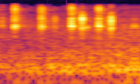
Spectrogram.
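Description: A bottle of long-wearing liquid lip color in the shade Pink Champagne is shaken before it is applied, as it is meant to be. The shaking gives a quick, bright rattle of about six clicks over a low steady hum.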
